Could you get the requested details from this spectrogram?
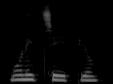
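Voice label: "munitzìpiu", female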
